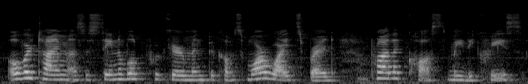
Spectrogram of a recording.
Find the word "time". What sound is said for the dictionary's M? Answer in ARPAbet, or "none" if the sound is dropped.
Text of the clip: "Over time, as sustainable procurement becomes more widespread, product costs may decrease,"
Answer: M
